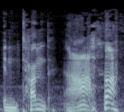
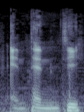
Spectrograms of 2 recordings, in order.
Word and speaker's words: entente: across multiple fronts while isolated from its triple entente. Entente? Entente. Entente. That's what's called a triple entente. No, that's exactly how it's pronounced.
